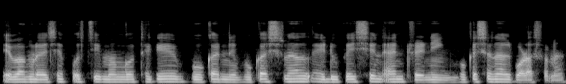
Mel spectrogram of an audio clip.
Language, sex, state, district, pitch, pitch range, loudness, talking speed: Bengali, male, West Bengal, Kolkata, 120 Hz, 115-125 Hz, -17 LUFS, 125 wpm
